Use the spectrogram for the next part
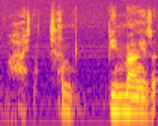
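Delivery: very soft, awkward murmur; almost too embarrassed to say it; embarrassed hush. Retold or imitated. Church member asked where he went, embarrassed hushed reply. Embarrassed answer about absent believer.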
